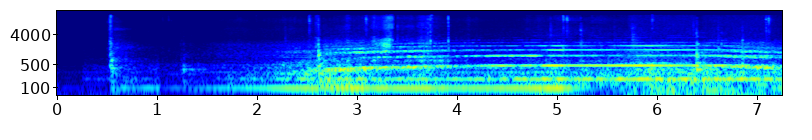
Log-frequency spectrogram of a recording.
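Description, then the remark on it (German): A few sharp clicks, then a civil defence warning siren, set off for a test at 1:30 by pressing the green general alarm button, winds up from a low hum into a loud, steady, droning tone with layered harmonics that holds to the end. “Sirene funktioniert.”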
